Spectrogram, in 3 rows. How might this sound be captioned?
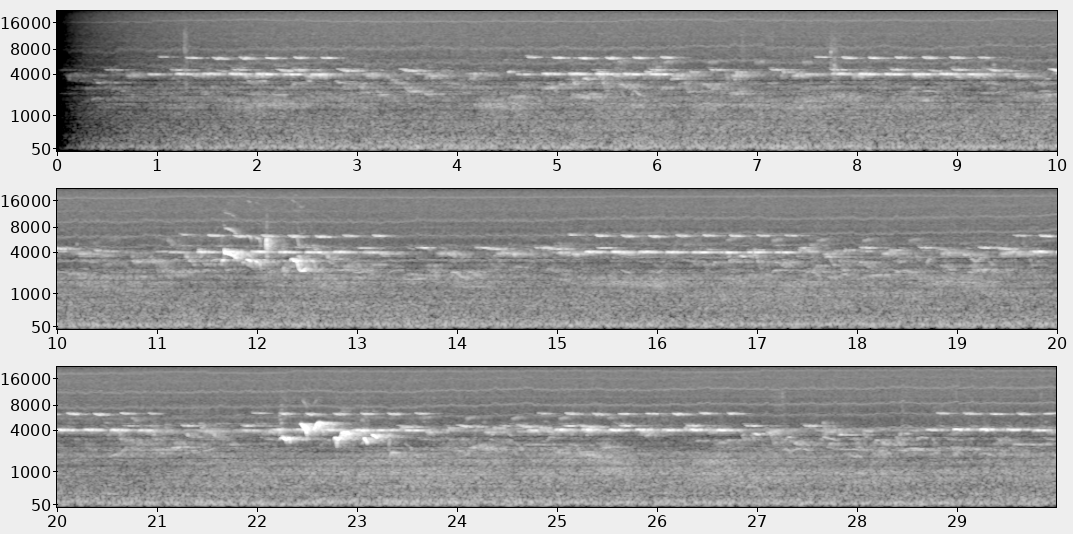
Soundscapes > Nature
The 'Dawn Chorus' can be heard on May 11, 2025, in Germany, Bavaria, Munich, Trudering early in the morning from 5:30 AM. Recorded in the urban area, mainly many different birds can be heard. The city with its S-Bahn trains, a bit of traffic, and very faintly, a cat can be heard. However, all of this is rather in the background.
